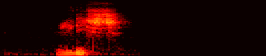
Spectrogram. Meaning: 1. a village in Terschelling, Friesland, Netherlands 2. a hamlet in Breda, North Brabant, Netherlands 3. a diminutive of the female given name Elisabeth, variant of Lisa
- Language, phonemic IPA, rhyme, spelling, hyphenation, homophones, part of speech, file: Dutch, /lis/, -is, Lies, Lies, lease / lies, proper noun, Nl-Lies.ogg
